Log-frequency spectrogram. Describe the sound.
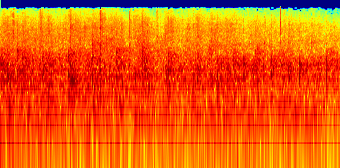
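Audience applause welcoming a speaker to an evening talk, a dense, steady wash of many hands clapping that holds at an even loudness throughout, with no voices over it.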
